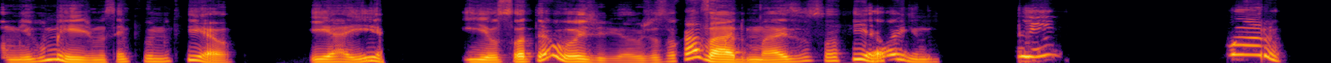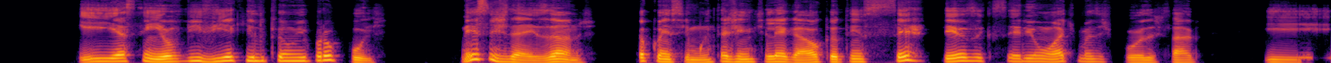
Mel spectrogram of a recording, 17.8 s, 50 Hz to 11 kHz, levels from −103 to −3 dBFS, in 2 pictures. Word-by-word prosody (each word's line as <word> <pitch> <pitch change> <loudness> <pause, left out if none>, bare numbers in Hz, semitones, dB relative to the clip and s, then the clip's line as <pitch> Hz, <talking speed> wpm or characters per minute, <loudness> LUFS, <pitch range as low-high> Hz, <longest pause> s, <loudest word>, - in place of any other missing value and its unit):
Comigo 120 - -3
mesmo, 125 - +2
eu - - -4
sempre 130 +3 -6
fui 145 - -4
muito 150 +3 -7
fiel. 105 - +1 0.5
E 135 +1 +3
aí 135 +7 0 0.6
e 125 0 +1
eu 115 - +5
sou 120 +3 +3
até 135 - +2
hoje, 140 -6 +4
hoje 100 - -14
eu 100 +1 -7
já 115 - -7
sou 150 +6 -8
casado, 125 -4 +7
mas 125 +3 +2
eu 180 - -8
sou 185 -1 -5
fiel 265 -3 +4
ainda. 130 - -2 0.6
Sim! 415 +4 +3 1.1
Claro. - - 0 0.8
E 155 +6 0
assim 160 -3 +1
eu 140 +1 +5
vivi 170 0 0
aquilo 185 -2 -1
que - - -7
eu 180 - +3
me 175 0 0
propus. 175 - -1 0.5
Nesses 255 - 0
10 110 -3 -1
anos, 125 -6 +1 0.3
eu 175 - +2
conheci 135 -6 -2
muita 120 +5 -2
gente 135 0 -3
legal 125 -4 +2
que 130 - +1
eu - - +1
tenho 140 +1 -3
certeza 180 0 -1
que - - -31
seriam 150 -2 -4
ótimas 140 0 -4
esposas, 115 -4 -7
sabe. 115 +1 -7 0.4
E 120 -2 -8
135 Hz, 180 wpm, -24 LUFS, 120-175 Hz, 1.1 s, casado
